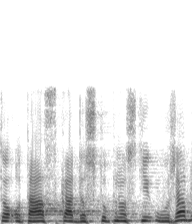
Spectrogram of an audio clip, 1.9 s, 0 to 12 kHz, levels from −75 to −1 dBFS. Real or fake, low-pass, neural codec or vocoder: real; 7.2 kHz; none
